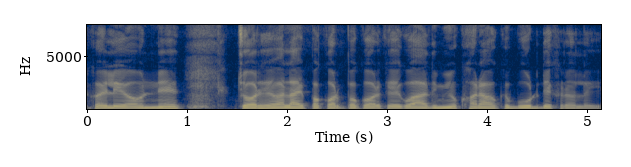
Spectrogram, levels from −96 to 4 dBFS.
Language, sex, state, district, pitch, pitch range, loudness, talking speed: Bajjika, male, Bihar, Vaishali, 130 Hz, 115-140 Hz, -32 LUFS, 150 wpm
